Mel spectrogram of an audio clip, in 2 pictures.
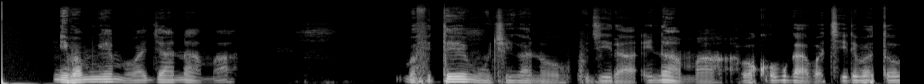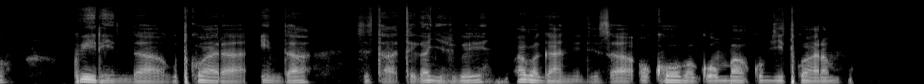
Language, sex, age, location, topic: Kinyarwanda, male, 18-24, Kigali, health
